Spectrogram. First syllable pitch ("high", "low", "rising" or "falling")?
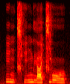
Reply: falling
